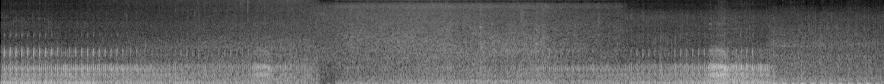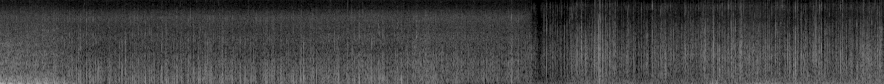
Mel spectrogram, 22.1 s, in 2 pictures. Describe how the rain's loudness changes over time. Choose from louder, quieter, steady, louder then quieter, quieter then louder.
quieter.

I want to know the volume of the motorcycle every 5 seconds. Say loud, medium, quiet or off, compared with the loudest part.
loud, loud, medium, off, off.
